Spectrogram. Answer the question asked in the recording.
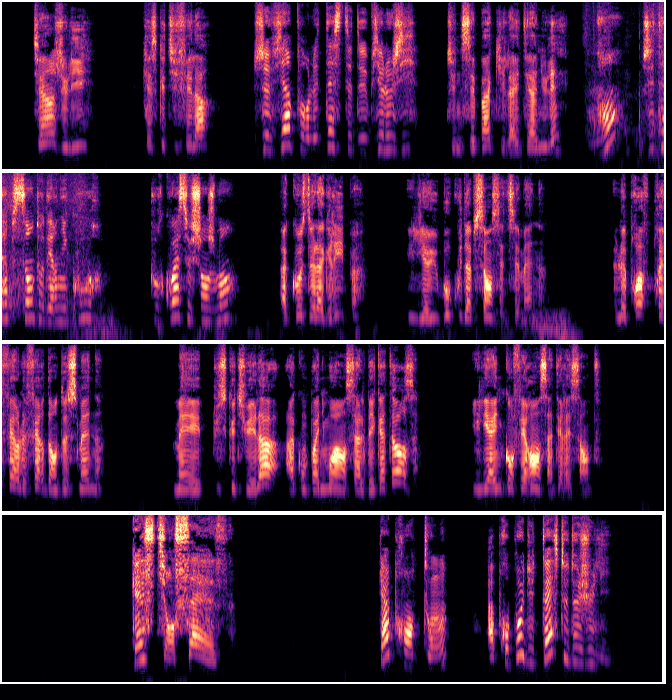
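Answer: Il a été annulé et reporté de 2 semaines à cause de la grippe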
